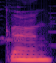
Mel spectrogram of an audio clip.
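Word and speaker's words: 薑: Ginger, pronounced gurng in Cantonese, has been a staple of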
